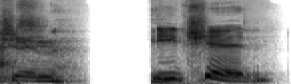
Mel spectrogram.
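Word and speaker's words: Ishin: How do we even pronounce that? – Ichin. – Yes.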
